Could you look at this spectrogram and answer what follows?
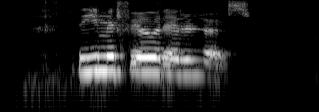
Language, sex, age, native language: Icelandic, female, 8, Icelandic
